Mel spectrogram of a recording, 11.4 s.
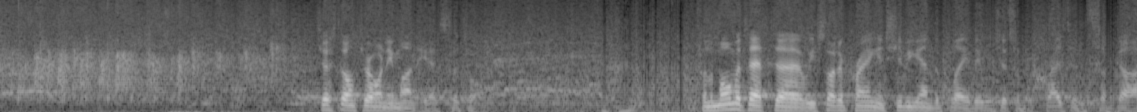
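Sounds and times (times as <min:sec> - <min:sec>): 
audience clapping: 0:00.0 - 0:03.2
speech: 0:03.2 - 0:05.1, 0:07.0 - 0:11.3.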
